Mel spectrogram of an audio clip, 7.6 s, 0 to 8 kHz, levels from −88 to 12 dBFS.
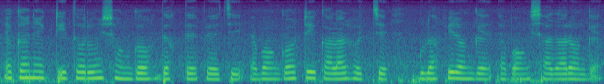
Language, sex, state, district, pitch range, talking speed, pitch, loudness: Bengali, female, Assam, Hailakandi, 190-215 Hz, 120 wpm, 200 Hz, -16 LUFS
